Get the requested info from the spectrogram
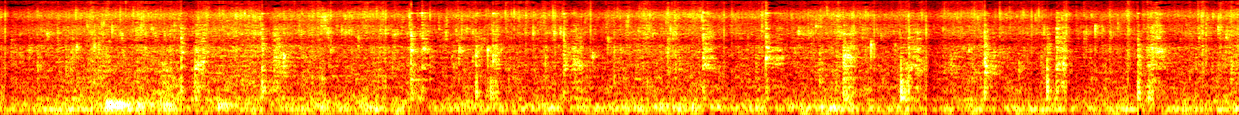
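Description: Chopped garlic and red onion sizzling in hot oil in a wok, with a metal spoon scraping and clinking against the pan many times as they are stirred.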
